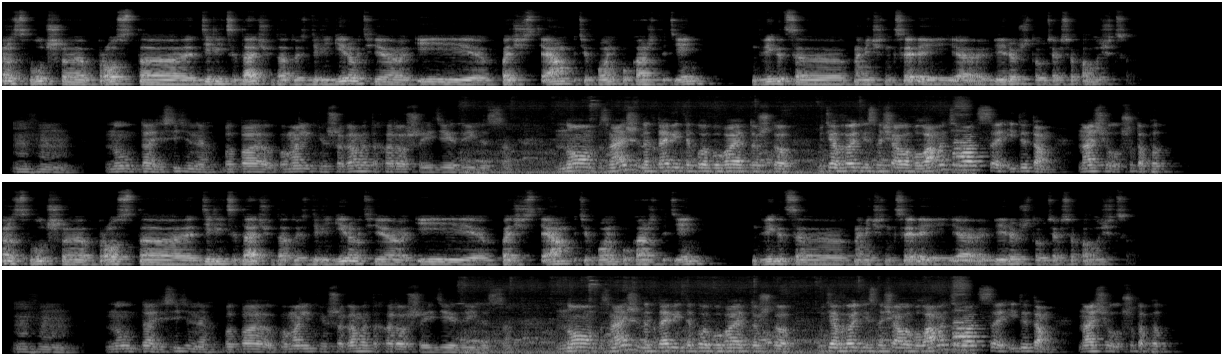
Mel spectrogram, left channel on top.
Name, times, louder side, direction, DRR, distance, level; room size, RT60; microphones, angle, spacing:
voice 1, 0.0-7.0 7.5-11.2, left 2 dB, 25° left, 0 dB, 0.5 m, -26 dB
voice 2, 12.3-12.9 13.2-23.7, left 1 dB, 65° left, -2 dB, 1.8 m, -29 dB
sound 1, 16.7-21.9, right 3 dB, 60° right, 1.6 m, -36 dB
3.8 x 2.6 x 3.0 m, 0.37 s
head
